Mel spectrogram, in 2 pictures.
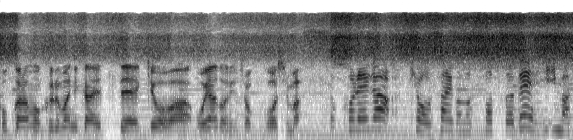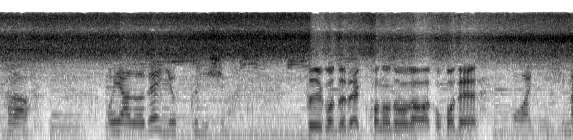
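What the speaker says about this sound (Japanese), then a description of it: "セミの鳴き声すごいね。" Cicadas droning in summer near the seaside, a continuous high buzzing that runs under people talking in Japanese the whole time.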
